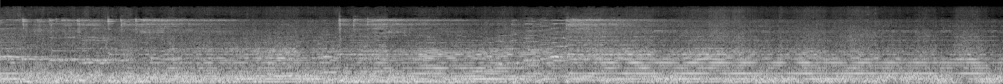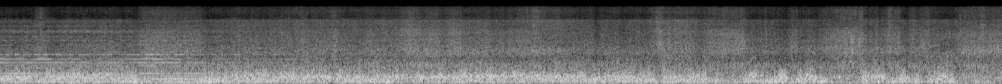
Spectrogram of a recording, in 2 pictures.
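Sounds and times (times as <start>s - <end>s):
held music notes: 0.0s - 13.9s
gusty wind buffeting microphone: 0.0s - 20.0s.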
